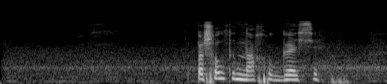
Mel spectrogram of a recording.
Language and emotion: Russian, neutral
